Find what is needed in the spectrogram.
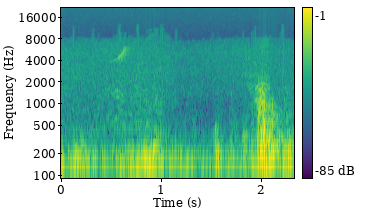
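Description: Wind buffeting the microphone of a handheld camera, a rough low rumble that rises and falls, with a louder burst near the end.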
